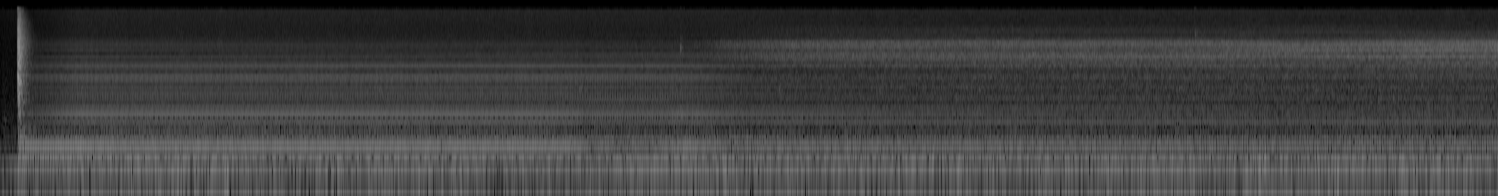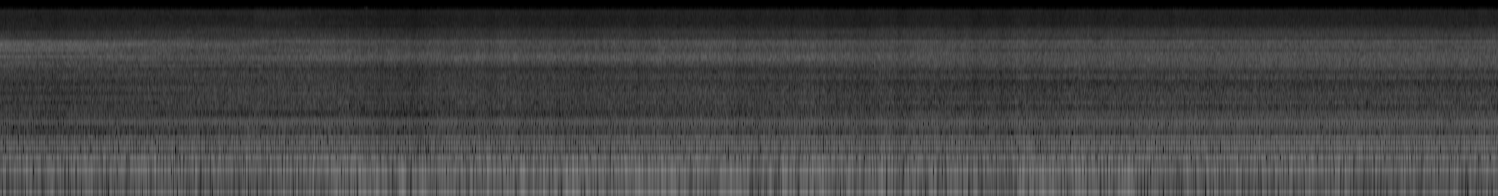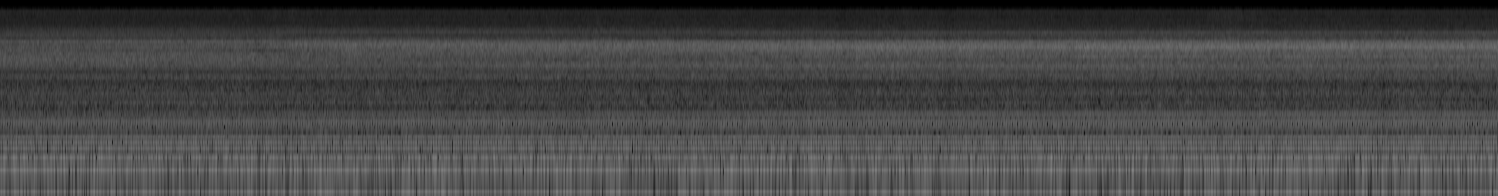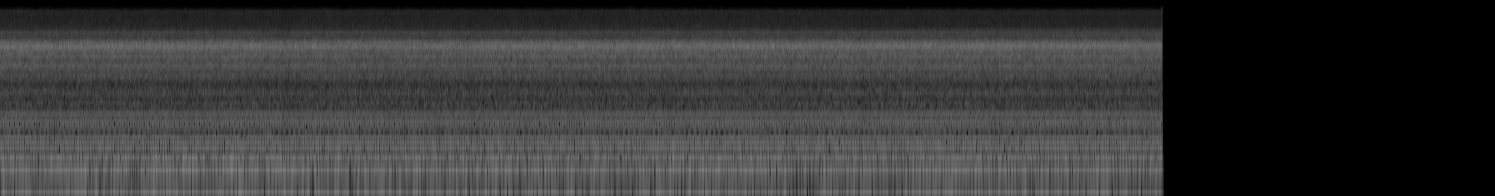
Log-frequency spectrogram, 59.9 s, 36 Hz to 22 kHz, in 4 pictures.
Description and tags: VOX 60 cycle hum
This is a VOX Guitar Amp switched on emitting the typical 60 Cycle Hum at top volume.
60, buzz, cycle, hum, noise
